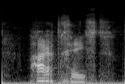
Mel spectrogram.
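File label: "aardgeest", Dutch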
